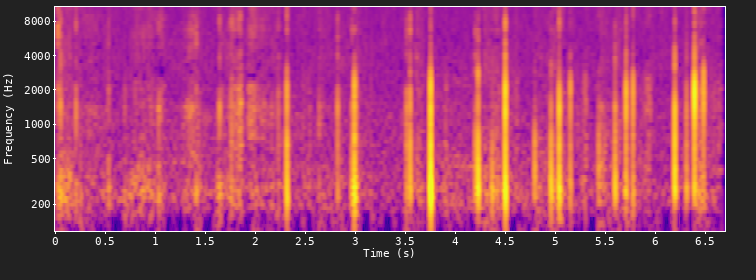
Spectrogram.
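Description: Long nails tap the edge of a pink hardcover paper notebook held edge-up, giving an irregular series of about twenty quick, dry clicks. The clicks are sharp and bright with almost no ring, separated by soft, quiet taps and a faint hiss.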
